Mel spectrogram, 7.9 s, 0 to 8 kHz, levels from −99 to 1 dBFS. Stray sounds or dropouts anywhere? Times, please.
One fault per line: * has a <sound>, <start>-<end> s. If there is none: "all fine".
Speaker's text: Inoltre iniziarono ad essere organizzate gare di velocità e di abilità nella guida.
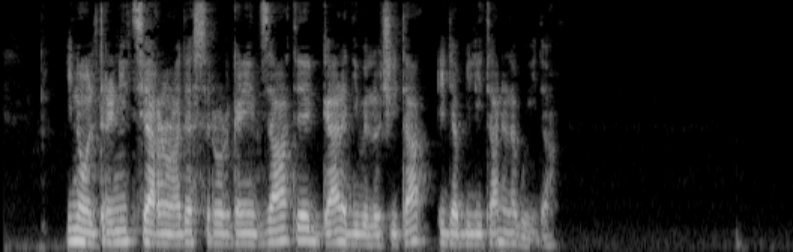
all fine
